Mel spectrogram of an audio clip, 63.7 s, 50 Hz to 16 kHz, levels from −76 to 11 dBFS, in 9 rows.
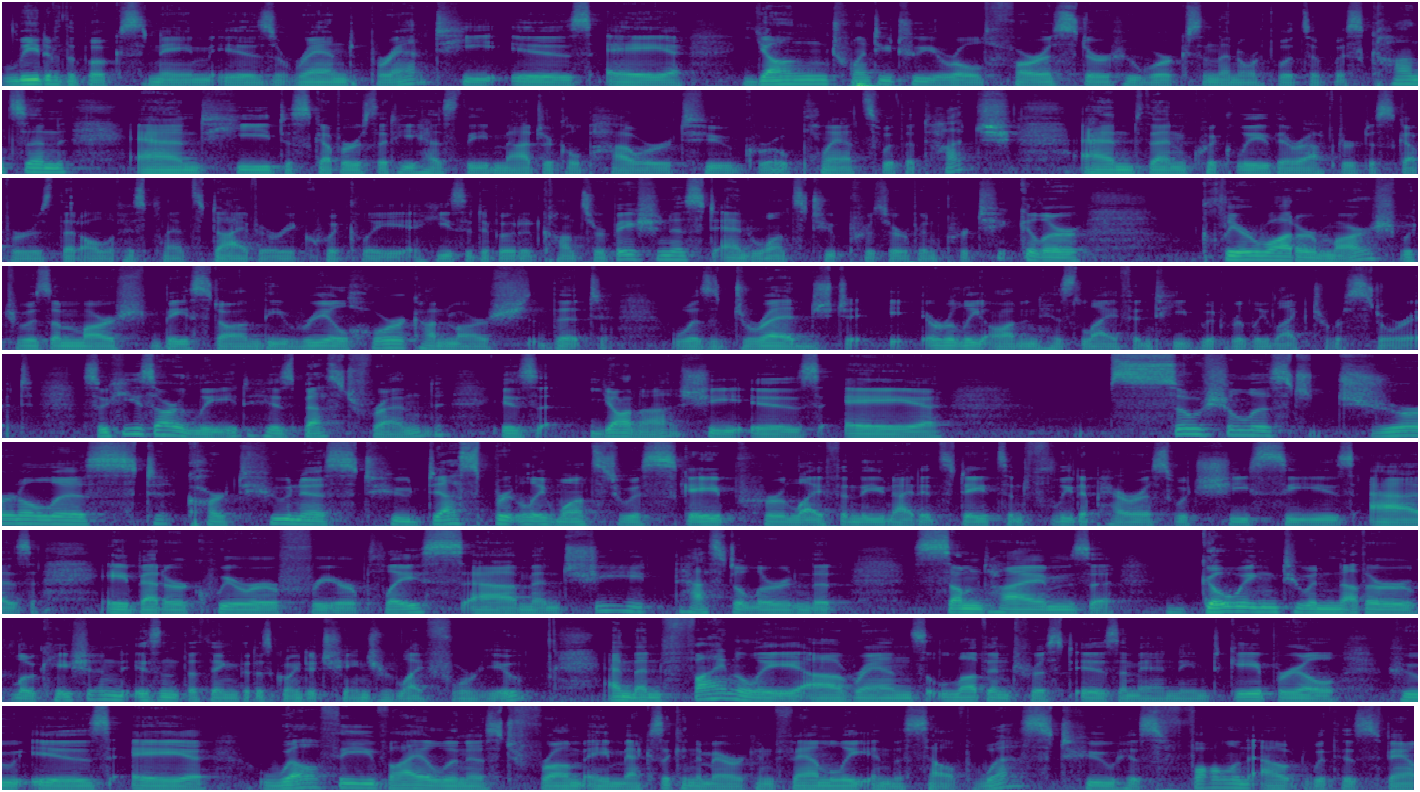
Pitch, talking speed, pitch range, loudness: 95 Hz, 170 wpm, 90-110 Hz, -32 LUFS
